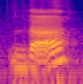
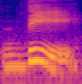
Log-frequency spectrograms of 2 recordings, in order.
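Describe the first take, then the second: First: The word ends in a short 'uh' vowel. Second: The word ends in a long 'ee' vowel. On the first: "we've got the schwa at the end" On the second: "change it to the when they want to stress"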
